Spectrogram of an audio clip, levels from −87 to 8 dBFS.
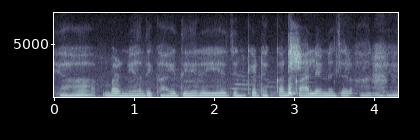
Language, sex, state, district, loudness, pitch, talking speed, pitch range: Hindi, female, Chhattisgarh, Kabirdham, -19 LUFS, 200 Hz, 165 wpm, 195-205 Hz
